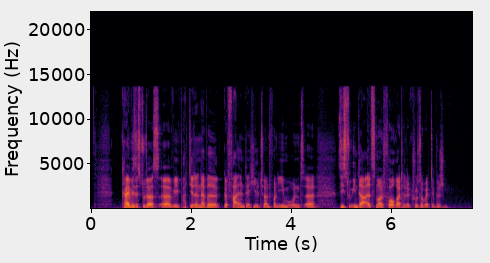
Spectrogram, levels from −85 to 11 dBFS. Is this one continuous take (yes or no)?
yes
